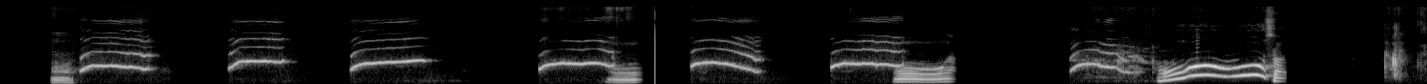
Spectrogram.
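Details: A baby monkey missing its mother gives clear, melodious tonal calls that rise and fall, repeated every second or two.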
